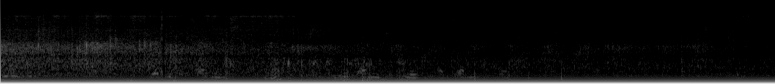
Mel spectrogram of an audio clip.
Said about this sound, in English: Keep clapping, keep clapping until it gets here. Just keep clapping, keep appreciating God.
